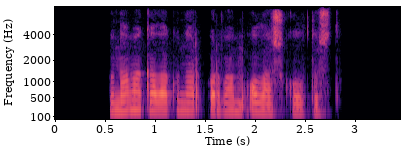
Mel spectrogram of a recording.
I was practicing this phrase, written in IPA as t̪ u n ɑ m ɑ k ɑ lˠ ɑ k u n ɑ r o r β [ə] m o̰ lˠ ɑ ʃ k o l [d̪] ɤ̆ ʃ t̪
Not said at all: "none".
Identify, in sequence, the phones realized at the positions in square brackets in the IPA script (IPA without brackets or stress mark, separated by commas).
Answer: ɑ, t̪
